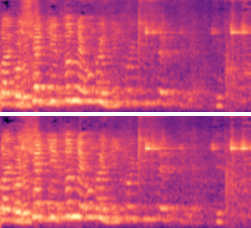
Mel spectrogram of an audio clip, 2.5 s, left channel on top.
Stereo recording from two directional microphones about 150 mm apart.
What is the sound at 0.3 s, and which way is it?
Speech, 35° left (ahead or behind).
